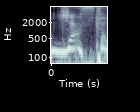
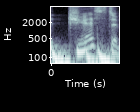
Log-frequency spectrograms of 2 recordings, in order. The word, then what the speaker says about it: gist: What I would like to know is it the gist of it or the just of it? – I think it's the gist of it, isn't it? – Like, how do you spell it? J-I-S-T? – Yeah.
